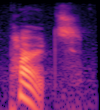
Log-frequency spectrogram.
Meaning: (noun) 1. plural of part 2. Intellectual ability or learning 3. Vicinity, region 4. The genitals, short for private parts; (verb) third-person singular simple present indicative of part
- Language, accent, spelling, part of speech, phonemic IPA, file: English, US, parts, noun / verb, /pɑːɹts/, En-us-parts.ogg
